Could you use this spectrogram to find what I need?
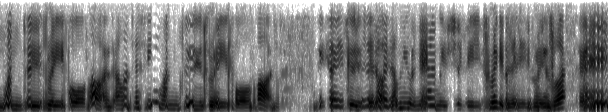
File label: decoded speech, parrot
